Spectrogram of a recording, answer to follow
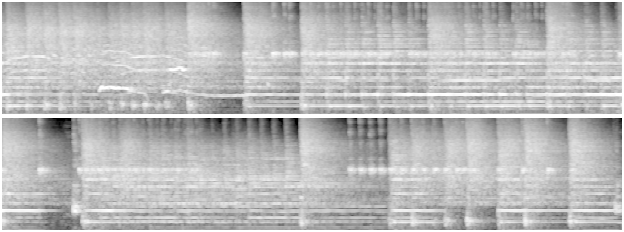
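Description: Cantonese opera instrumental ensemble playing: held melodic notes over loud crashing percussion that comes in sections, breaking off briefly twice.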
